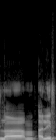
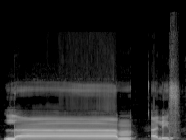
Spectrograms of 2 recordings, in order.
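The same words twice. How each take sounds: First: The letter names are said short and clipped. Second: The letter names are said fully with lengthened vowels. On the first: The speaker calls it wrong. "इस तरह नहीं करना" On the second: The speaker calls it right. "हर्फ की अदायगी हमने पूरी करनी है"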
